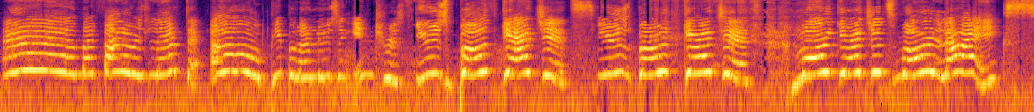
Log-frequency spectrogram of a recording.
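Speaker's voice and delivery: very high, screaming villain voice. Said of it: "screaming that at you in a Harley Quinn voice".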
